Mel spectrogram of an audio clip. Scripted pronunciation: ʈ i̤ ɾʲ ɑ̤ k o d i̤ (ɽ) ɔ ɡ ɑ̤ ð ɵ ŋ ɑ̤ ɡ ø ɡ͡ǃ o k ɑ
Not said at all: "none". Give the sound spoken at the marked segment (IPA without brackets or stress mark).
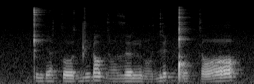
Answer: ɽ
